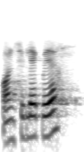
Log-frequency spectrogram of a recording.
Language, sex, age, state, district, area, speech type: Hindi, male, 18-30, Rajasthan, Jodhpur, urban, conversation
